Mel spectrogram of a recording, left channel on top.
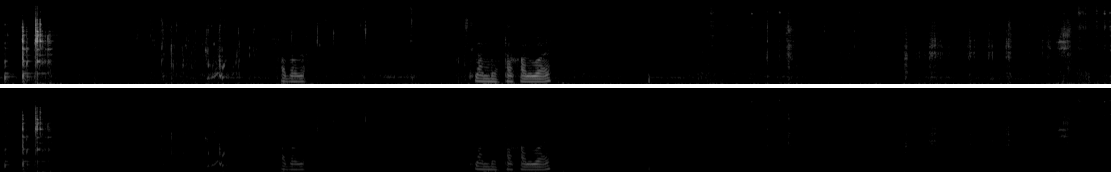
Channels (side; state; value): right; quieter; 11.7 dB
